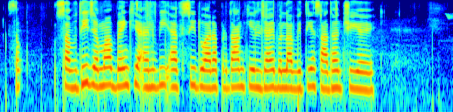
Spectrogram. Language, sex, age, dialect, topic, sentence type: Maithili, female, 18-24, Eastern / Thethi, banking, statement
